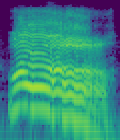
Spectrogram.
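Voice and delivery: high, loud mock Hank Hill whoa; Hank Hill impression. Correcting a friend's Hank Hill impression. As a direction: belt a cartoonish whoa. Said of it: "No, he goes like this".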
